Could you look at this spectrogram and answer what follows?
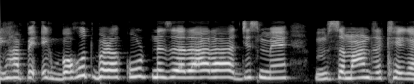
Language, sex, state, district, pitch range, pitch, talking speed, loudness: Hindi, female, Jharkhand, Palamu, 290-330 Hz, 310 Hz, 190 wpm, -11 LUFS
